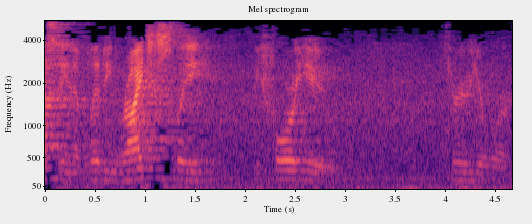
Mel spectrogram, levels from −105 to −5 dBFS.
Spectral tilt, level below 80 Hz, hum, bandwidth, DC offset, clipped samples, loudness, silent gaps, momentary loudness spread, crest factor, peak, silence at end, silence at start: -1.5 dB/octave; -68 dBFS; none; 5.4 kHz; under 0.1%; under 0.1%; -35 LUFS; none; 24 LU; 28 dB; -10 dBFS; 0 s; 0 s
